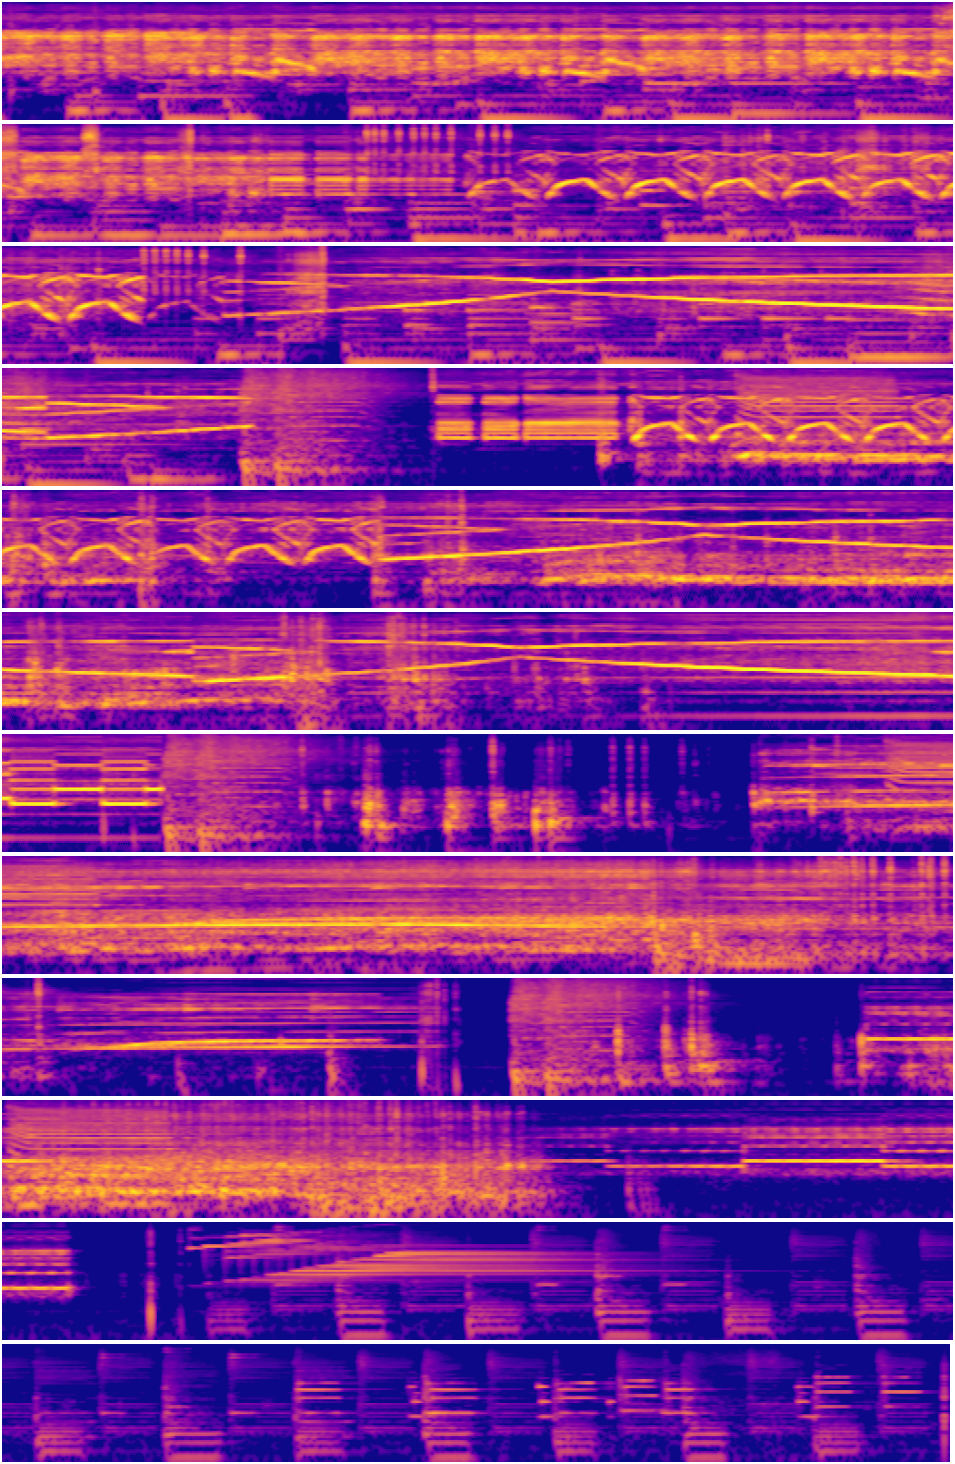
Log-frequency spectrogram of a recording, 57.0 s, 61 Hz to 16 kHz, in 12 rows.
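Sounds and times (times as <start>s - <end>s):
toy siren wailing: 0.0s - 15.6s, 16.5s - 29.4s, 32.3s - 40.3s, 42.4s - 44.4s, 45.4s - 48.0s
rising musical sweep: 17.8s - 26.2s.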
